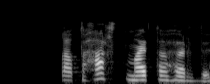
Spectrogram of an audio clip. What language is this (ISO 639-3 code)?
isl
